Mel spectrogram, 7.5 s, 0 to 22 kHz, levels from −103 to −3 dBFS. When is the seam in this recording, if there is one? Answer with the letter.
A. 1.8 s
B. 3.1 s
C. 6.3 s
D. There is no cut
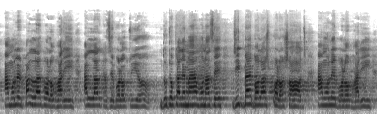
B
